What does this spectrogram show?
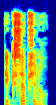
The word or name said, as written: exceptional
